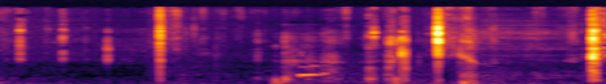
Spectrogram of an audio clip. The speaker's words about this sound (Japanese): 食べてる食べてる。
